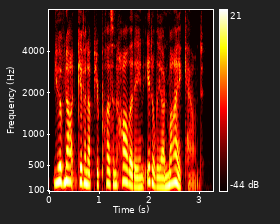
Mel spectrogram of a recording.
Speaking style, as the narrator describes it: she exclaimed, blushing brightly

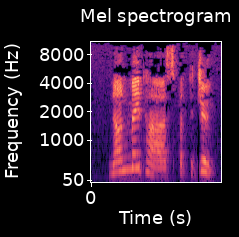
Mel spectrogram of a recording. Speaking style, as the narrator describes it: the taller one barked

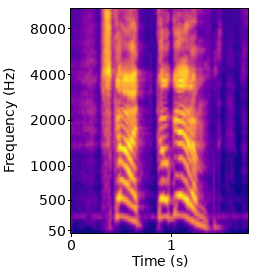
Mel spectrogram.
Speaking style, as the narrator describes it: Praise yelled

